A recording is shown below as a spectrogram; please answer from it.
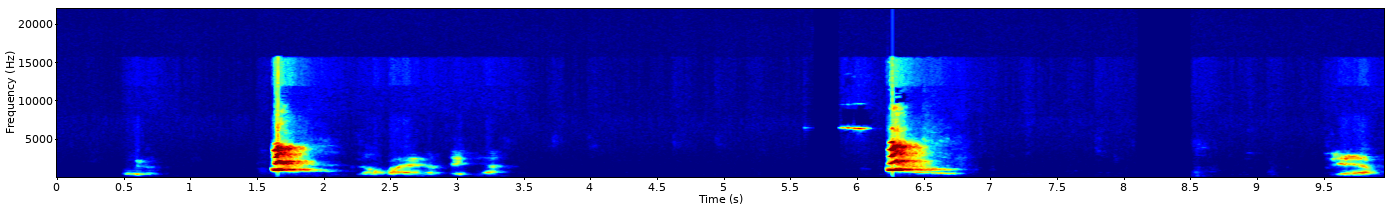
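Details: Blenheim Cavalier King Charles Spaniel puppies, part of a litter of five born on New Year's, indoors in a puppy pen; two sharp barks about four seconds apart with softer yips between and after.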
